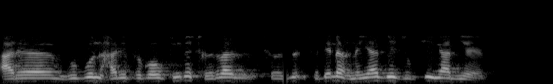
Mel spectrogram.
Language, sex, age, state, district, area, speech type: Bodo, male, 60+, Assam, Chirang, rural, conversation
